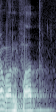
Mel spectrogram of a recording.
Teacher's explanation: اور آگے ہے والفتح، تو ہمارے کچھ لوگ کیا کرتے ہیں؟ والفتح، ہا کو کھا جاتے ہیں، ہا کو ظاہر نہیں کرتے، تو اس کے معنی فتح کامیابی کے نہیں ہوں گے۔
